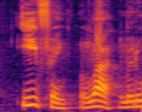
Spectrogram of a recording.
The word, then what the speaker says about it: hífen: A sílaba tônica está no I, que é o número 2, ou no fen, que é no número 1. Eu falo hífen, eu não falo hífen. Então, o I é a sílaba mais forte, está no número 2.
